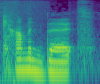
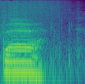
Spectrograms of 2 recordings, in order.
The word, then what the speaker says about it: Camembert: I had Stilton and Camembert, or Burr, a silent T it could be.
